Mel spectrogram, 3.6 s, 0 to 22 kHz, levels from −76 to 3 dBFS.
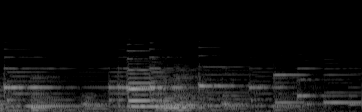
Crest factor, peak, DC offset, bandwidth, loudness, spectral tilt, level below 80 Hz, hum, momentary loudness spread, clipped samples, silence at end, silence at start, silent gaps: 18 dB; -20 dBFS; under 0.1%; 5.8 kHz; -39 LUFS; -9.5 dB/octave; -56 dBFS; none; 13 LU; under 0.1%; 0 s; 0 s; none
